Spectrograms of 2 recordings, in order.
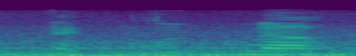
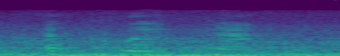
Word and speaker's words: Eklutna: Today we just decided to make a last minute go camping in Eklutna. I'm saying it wrong. Eklutna. Eklutna? Eklutna. Okay, that place.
